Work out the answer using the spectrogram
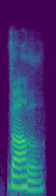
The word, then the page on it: vowel: Indian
